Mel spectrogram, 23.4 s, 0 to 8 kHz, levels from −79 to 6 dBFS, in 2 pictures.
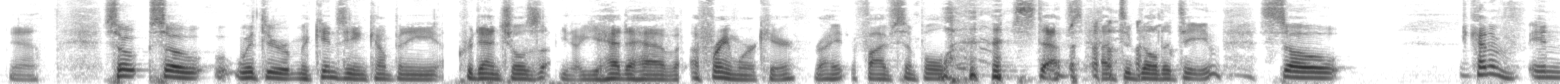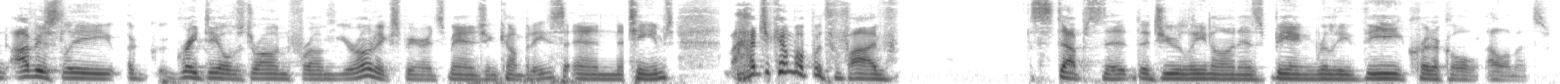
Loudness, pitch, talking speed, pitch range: -22 LUFS, 130 Hz, 160 wpm, 120-150 Hz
